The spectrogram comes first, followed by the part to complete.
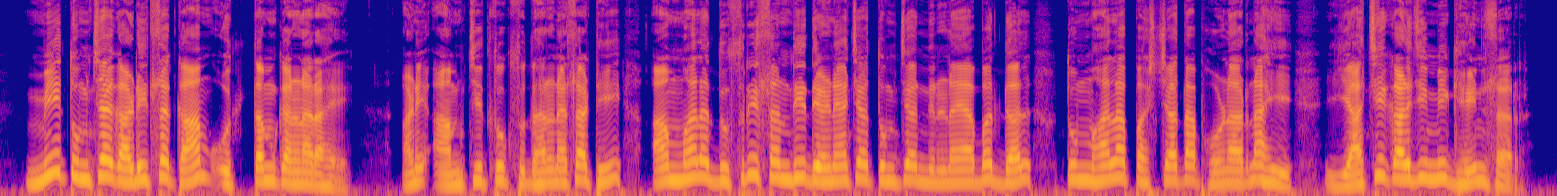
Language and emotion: Marathi, happy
